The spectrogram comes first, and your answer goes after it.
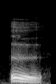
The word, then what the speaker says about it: œufs: Then, un œuf, des œufs, okay? And we'll make the liaison here to make it sound more beautiful.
